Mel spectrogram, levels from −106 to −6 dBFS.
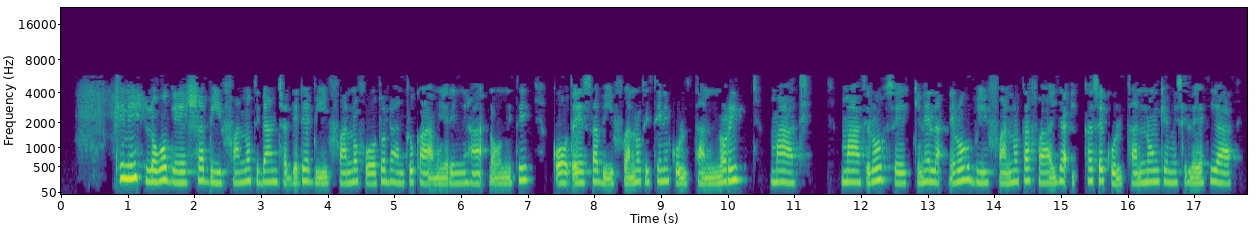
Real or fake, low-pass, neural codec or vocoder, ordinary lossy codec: fake; 7.2 kHz; codec, 16 kHz, 8 kbps, FunCodec, trained on Chinese and English, 25 frames a second; MP3, 24 kbps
